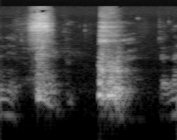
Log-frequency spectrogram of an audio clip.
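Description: A person coughing or clearing their throat twice, two short harsh bursts a little under a second apart.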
